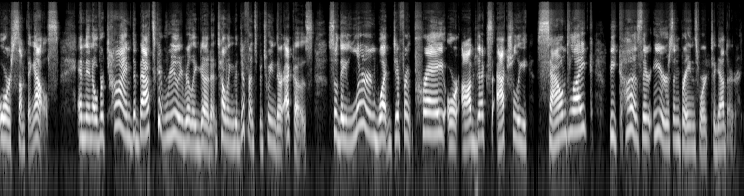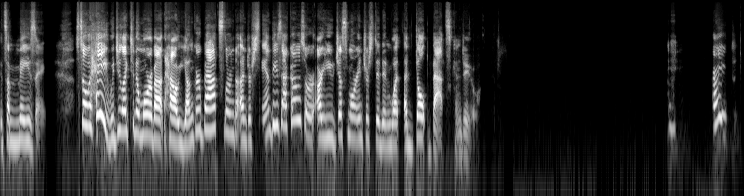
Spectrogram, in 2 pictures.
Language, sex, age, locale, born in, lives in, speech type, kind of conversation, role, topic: English, female, 50-54, en-US, United States, United States, read, expert-assistant, expert, How do bats use echolocation to find food?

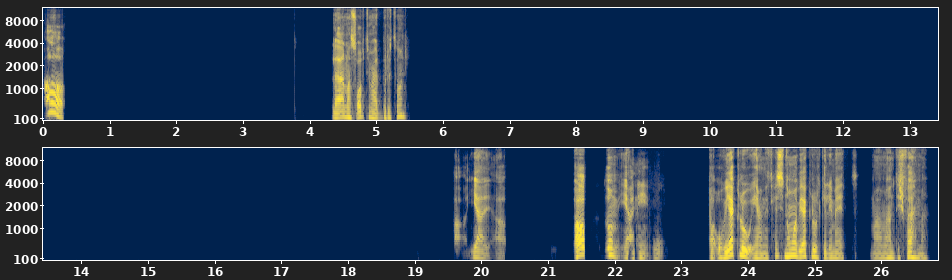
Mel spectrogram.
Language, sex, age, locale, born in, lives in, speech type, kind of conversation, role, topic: Arabic, male, 25-29, ar-EG, Egypt, Egypt, conversation, podcast, guest, ازاي بتوصف هويتك الإبداعية؟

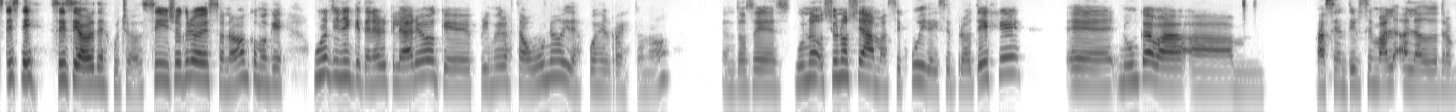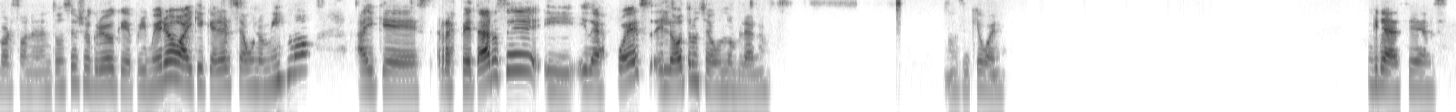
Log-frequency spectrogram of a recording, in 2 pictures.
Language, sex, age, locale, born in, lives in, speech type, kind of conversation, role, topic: Spanish, female, 30-34, es-AR, Argentina, Netherlands, conversation, unstructured, none, ¿Es correcto perdonar una infidelidad?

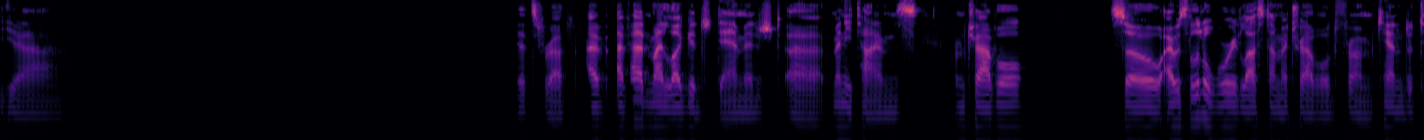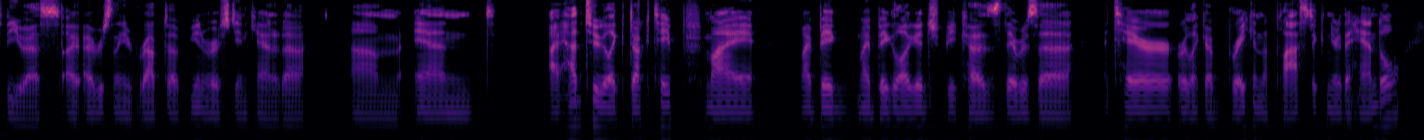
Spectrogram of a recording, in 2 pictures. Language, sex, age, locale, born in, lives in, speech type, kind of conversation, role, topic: English, male, 20-24, en-US, United States, United States, conversation, unstructured, none, Have you had any bad experiences with lost or delayed luggage?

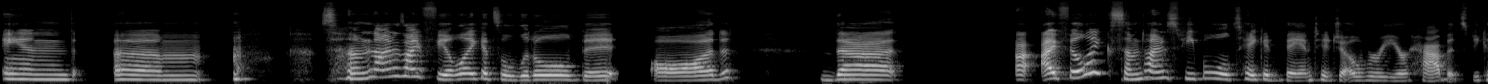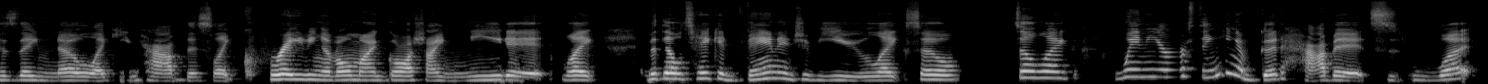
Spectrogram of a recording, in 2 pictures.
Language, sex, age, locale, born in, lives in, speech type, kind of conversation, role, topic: English, female, 30-34, en-US, United States, United States, conversation, podcast, host, What helps people stick with positive habits even when motivation fades?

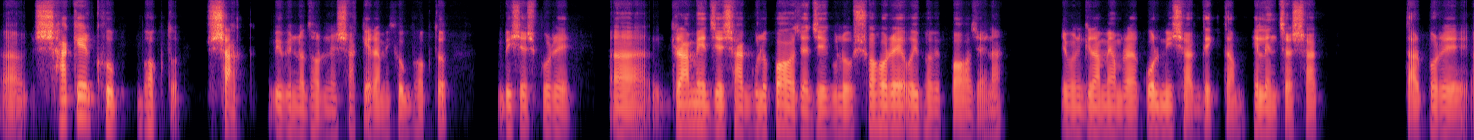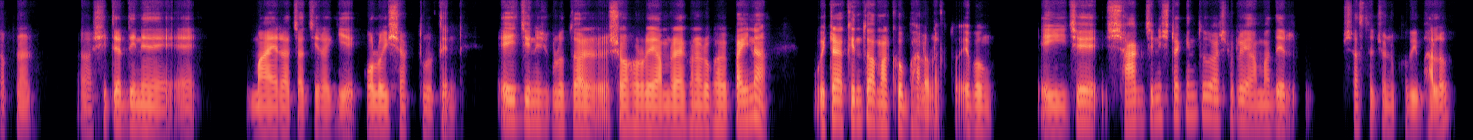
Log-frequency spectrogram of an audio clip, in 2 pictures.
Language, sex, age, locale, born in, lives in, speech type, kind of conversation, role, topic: Bengali, male, 25-29, bn-BD, Bangladesh, Bangladesh, conversation, unstructured, none, আপনার মতে খাদ্যাভ্যাস ও শারীরিক সুস্থতার মধ্যে কী ধরনের সম্পর্ক আছে?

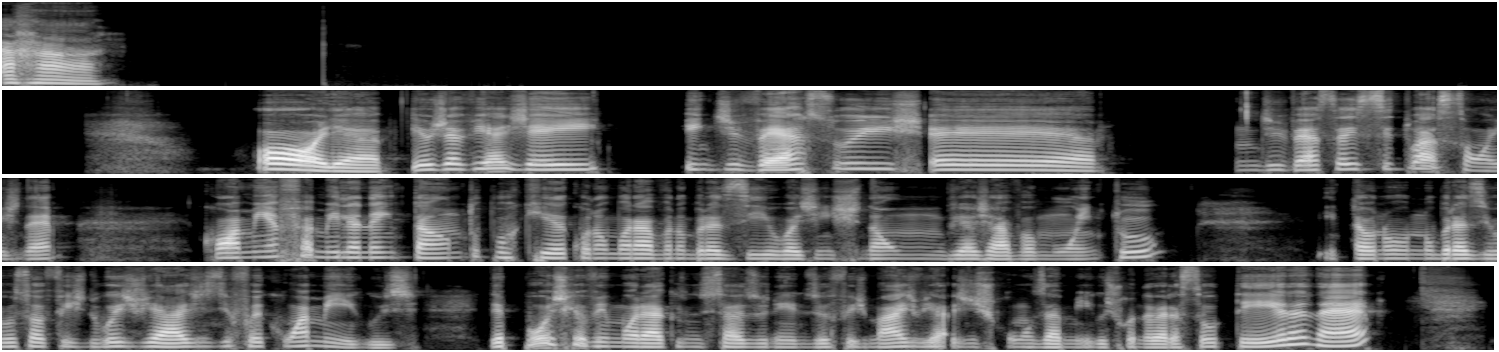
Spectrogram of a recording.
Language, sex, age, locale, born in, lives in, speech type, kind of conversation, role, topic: Portuguese, female, 35-39, pt-BR, Brazil, United States, conversation, unstructured, none, Qual destino te deixou mais feliz?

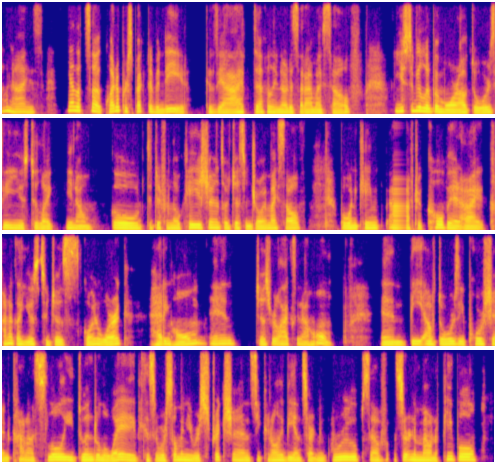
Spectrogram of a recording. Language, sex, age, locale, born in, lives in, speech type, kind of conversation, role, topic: English, female, 30-34, en-US, United States, United States, conversation, unstructured, none, What outdoor activities boost your mood and make conversation easier?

